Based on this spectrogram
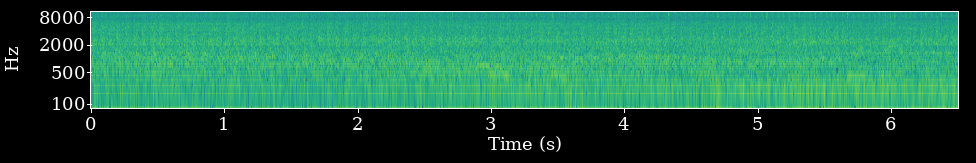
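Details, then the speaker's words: Original 1968 Camaro Z28 with a 302 DZ-block V8, solid lifters, steel crank, about 40,000 miles: even, smooth idle with a quick, crisp valve tick on top; normal solid-lifter clatter from a healthy engine. "solid lifter crank this baby up running smooth and sweet"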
